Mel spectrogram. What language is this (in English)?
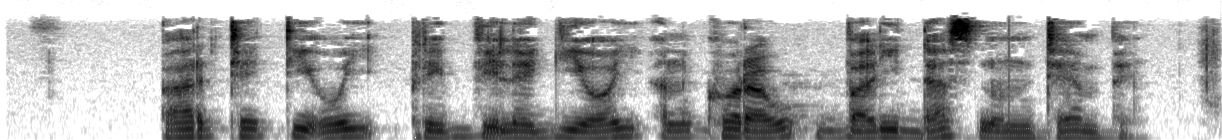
Esperanto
